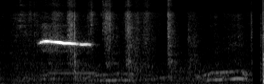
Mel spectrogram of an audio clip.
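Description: Racing pigeons, a paired couple offered for sale, give soft low cooing murmurs through the clip, joined by a brief high whistle near the start, close by with no talk.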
